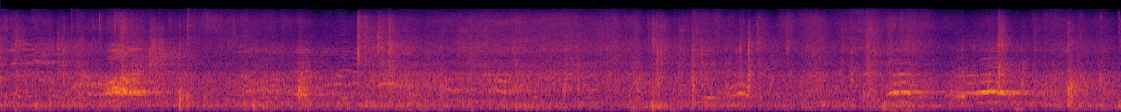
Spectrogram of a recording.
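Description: Young hockey players shout across the rink.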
